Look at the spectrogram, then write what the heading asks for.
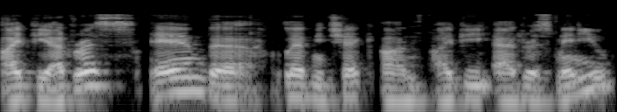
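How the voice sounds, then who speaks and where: A man talks with a non-native accent. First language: not English. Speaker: network engineering instructor. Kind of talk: tutorial. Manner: halting, many filler words.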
